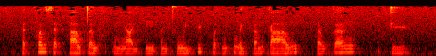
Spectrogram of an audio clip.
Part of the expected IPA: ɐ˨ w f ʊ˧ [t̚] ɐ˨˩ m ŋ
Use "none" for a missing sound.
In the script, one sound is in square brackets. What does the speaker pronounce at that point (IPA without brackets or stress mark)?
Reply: k̚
